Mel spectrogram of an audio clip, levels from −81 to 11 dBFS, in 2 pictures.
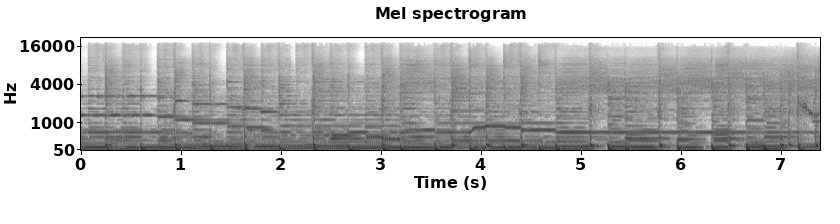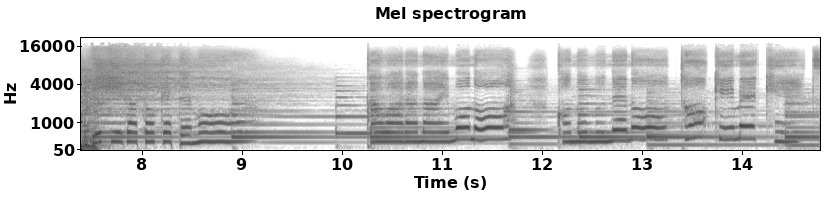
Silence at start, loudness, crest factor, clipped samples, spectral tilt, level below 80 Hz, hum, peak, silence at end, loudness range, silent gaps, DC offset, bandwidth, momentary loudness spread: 0 s; -17 LUFS; 16 dB; under 0.1%; -4.5 dB/octave; -24 dBFS; none; 0 dBFS; 0 s; 7 LU; none; under 0.1%; 18 kHz; 9 LU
